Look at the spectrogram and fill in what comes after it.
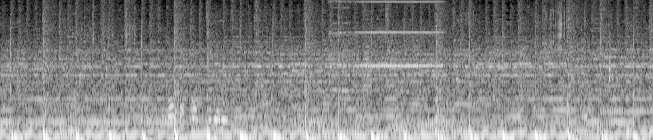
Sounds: Speech, Music

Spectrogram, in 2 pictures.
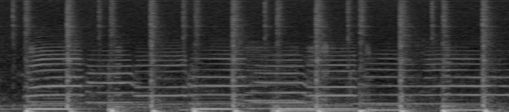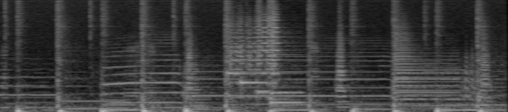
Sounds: Orchestra, Music

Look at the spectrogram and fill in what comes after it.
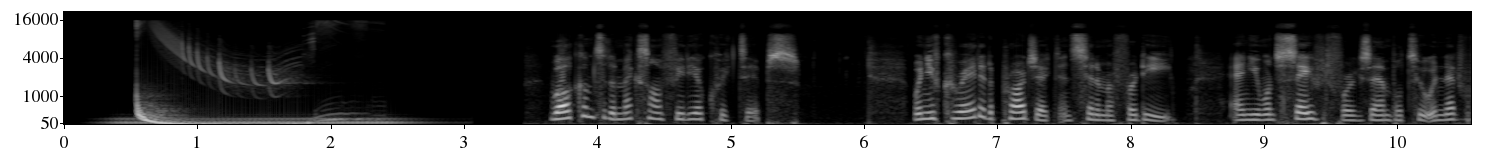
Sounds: Speech

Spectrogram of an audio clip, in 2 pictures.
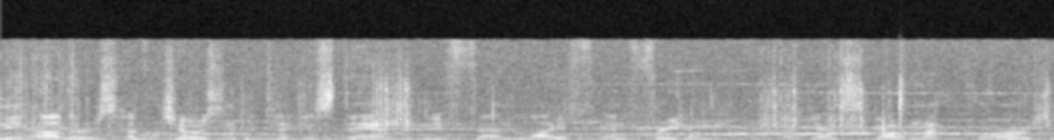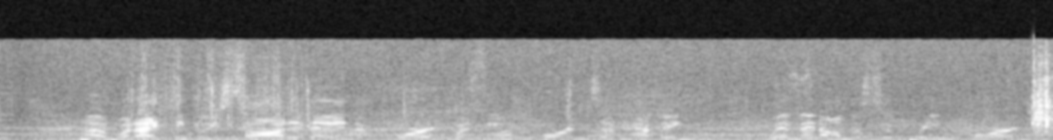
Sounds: Speech

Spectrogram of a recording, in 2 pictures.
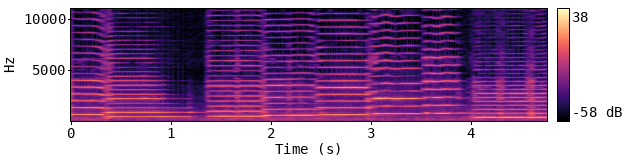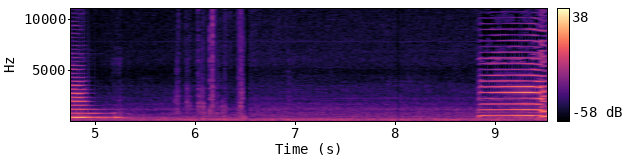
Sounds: fiddle, Music, Musical instrument

